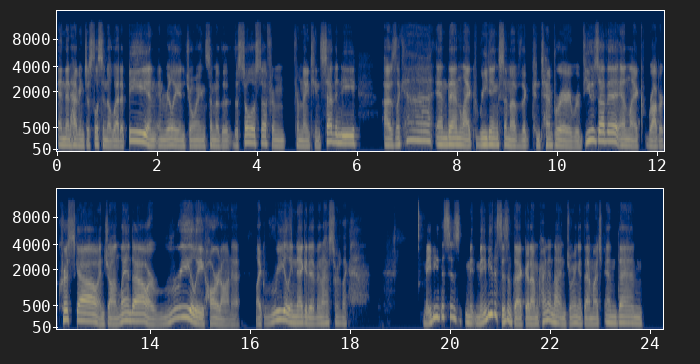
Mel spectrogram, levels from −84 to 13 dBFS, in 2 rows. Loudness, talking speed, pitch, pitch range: -27 LUFS, 190 wpm, 120 Hz, 110-155 Hz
